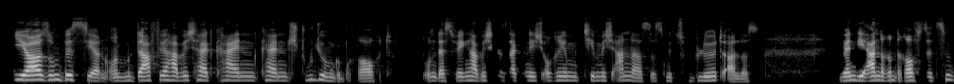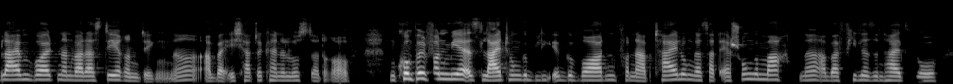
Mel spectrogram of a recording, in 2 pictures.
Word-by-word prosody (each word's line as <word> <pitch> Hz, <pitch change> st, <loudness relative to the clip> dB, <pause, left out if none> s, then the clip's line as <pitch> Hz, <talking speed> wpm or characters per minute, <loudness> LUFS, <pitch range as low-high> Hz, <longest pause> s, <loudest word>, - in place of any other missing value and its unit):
Ja 220 Hz, 0 st, +9 dB
so 215 Hz, 0 st, -2 dB
'n 225 Hz, -, -2 dB
bisschen 200 Hz, -8 st, 0 dB
und 170 Hz, +3 st, -8 dB
dafür 200 Hz, +2 st, +3 dB
habe 195 Hz, 0 st, +2 dB
ich 200 Hz, -, -4 dB
halt 190 Hz, -2 st, +1 dB
kein 185 Hz, -1 st, -1 dB
kein 185 Hz, -4 st, -2 dB
Studium 210 Hz, -2 st, -5 dB
gebraucht. 145 Hz, -1 st, -8 dB, 0.3 s
Und 180 Hz, -, -9 dB
deswegen 180 Hz, +3 st, -3 dB
habe 180 Hz, +1 st, +1 dB
ich -, -, -3 dB
gesagt, 180 Hz, -1 st, -7 dB
ne, 190 Hz, -, -4 dB
ich 180 Hz, -, -6 dB
orientiere 185 Hz, 0 st, -6 dB
mich 185 Hz, -1 st, -6 dB
anders, 170 Hz, -5 st, -5 dB
ist 160 Hz, -, -15 dB
mir 165 Hz, -, -12 dB
zu 155 Hz, -, -17 dB
blöd 180 Hz, +3 st, -4 dB
alles. 475 Hz, -, -5 dB, 0.7 s
Wenn 185 Hz, +2 st, +2 dB
die 195 Hz, -1 st, +4 dB
anderen 195 Hz, -1 st, +5 dB
drauf 180 Hz, 0 st, +1 dB
sitzen 200 Hz, +5 st, -10 dB
bleiben 220 Hz, 0 st, +3 dB
wollten, 220 Hz, 0 st, +3 dB
dann 210 Hz, -1 st, -4 dB
war 195 Hz, 0 st, +3 dB
das 190 Hz, 0 st, -1 dB
deren 190 Hz, -6 st, 0 dB
Ding, 135 Hz, -, -10 dB
ne? 210 Hz, +3 st, -7 dB
Aber 165 Hz, 0 st, -2 dB
ich 165 Hz, +3 st, -5 dB
hatte 185 Hz, +1 st, -6 dB
keine 190 Hz, -1 st, -5 dB
Lust 185 Hz, +1 st, -7 dB
da -, -, -8 dB
drauf. -, -, -7 dB, 0.3 s
'N 200 Hz, -, -7 dB
Kumpel 265 Hz, +3 st, +8 dB
von 255 Hz, -1 st, 0 dB
mir 245 Hz, -2 st, +6 dB
ist 200 Hz, -, +2 dB
Leitung 200 Hz, +3 st, +5 dB
geblie 205 Hz, -2 st, -8 dB
äh, -, -, -4 dB
geworden 195 Hz, +1 st, +1 dB
von 200 Hz, -3 st, -10 dB
'ner 170 Hz, -, +1 dB
Abteilung, 220 Hz, +7 st, 0 dB
das 200 Hz, -1 st, -4 dB
hat 180 Hz, -, -4 dB
er -, -, -4 dB
schon 245 Hz, +5 st, 0 dB
gemacht, 225 Hz, -2 st, -1 dB
ne? 205 Hz, +1 st, -5 dB
Aber 185 Hz, 0 st, -3 dB
viele 205 Hz, +1 st, -6 dB
sind 190 Hz, 0 st, -11 dB
halt 185 Hz, -1 st, +1 dB
so, 170 Hz, -1 st, -4 dB
190 Hz, 225 wpm, -26 LUFS, 180-210 Hz, 0.7 s, Ja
